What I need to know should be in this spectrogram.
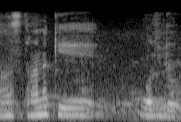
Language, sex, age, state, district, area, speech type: Kannada, female, 45-60, Karnataka, Chikkamagaluru, rural, spontaneous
